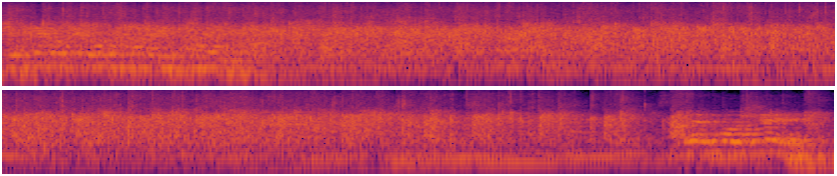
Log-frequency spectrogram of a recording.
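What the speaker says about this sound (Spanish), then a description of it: "Yo quiero que usted le brinde un aplauso al Señor." A church congregation at Sunday school applauding, steady sustained clapping from many people filling the room, with some voices mixed in and a brief dip near the end before clapping resumes.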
